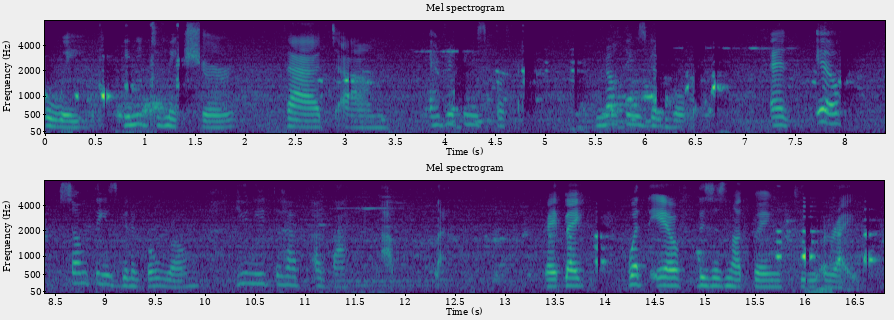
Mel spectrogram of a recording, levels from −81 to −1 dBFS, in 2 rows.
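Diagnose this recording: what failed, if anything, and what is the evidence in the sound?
Echo leak, at the call-processing stage. A delayed copy of the speech trails it by about 263 ms, from 0.07 to 2.42 s and again from 2.77 s to the end. It sits roughly 10 dB below the speech at first, then nearer 15 dB. The far end's echo canceller likely left residual loudspeaker pickup.

Speech suppressed in double talk, also in call processing. The speech dips briefly at 3.03–3.13 s, 4.17–4.21 s and 16.02–16.06 s, each by a few dB. A deeper drop of around 15 dB hits between 6.14 and 6.58 s. The canceller likely attenuated the talker while treating the overlap as echo.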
